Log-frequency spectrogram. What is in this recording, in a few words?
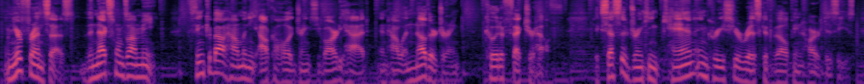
Male40s Think Before Drink Male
